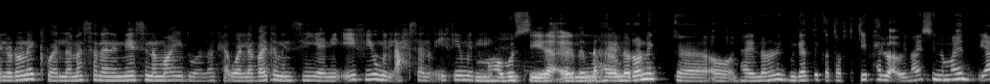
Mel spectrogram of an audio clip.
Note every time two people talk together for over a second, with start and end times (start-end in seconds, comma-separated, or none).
4.7-6.4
